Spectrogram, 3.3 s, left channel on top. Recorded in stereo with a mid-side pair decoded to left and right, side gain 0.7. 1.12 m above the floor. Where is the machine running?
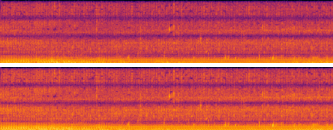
20° right.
